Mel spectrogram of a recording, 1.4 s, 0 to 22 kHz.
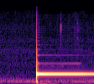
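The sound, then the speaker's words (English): A car's seatbelt warning, triggered by the seatbelt being put on and off, sounds as a single electronic tone that starts abruptly and holds steady at a mid pitch, fairly loud, with no voices over it. “Um, that was me telling you to put your seatbelt on and off 16 times.”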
